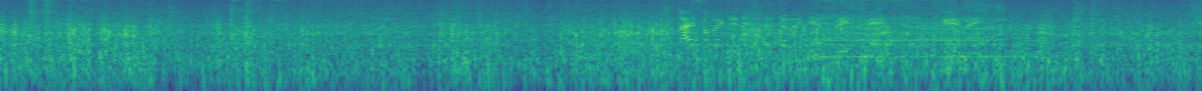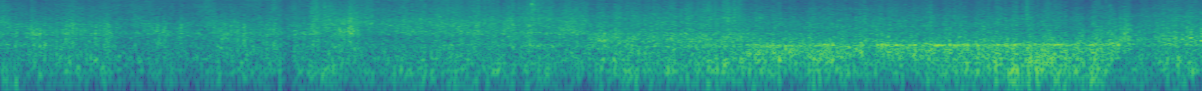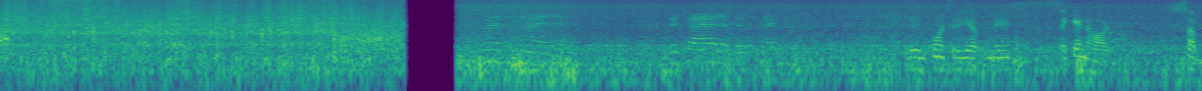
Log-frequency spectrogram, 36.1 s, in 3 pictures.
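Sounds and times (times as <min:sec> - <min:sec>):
train wheels roaring on rails: 0:00.0 - 0:36.0
wind rushing past: 0:03.1 - 0:28.9
sustained tone: 0:07.4 - 0:11.2.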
